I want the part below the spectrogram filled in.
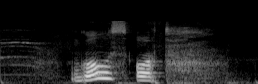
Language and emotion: Russian, neutral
